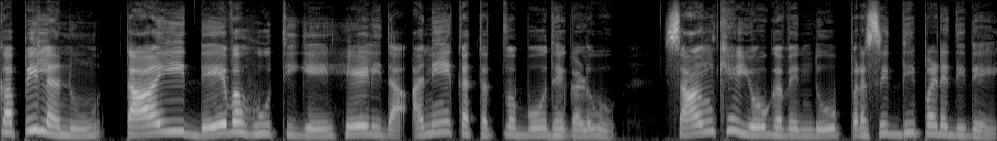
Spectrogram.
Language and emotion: Kannada, neutral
